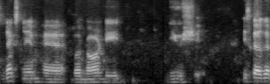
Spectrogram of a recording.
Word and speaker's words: Jussieu: یہ میرے حساب سے تلفظ یوشے ہونا چاہیے, عبرانی زبان کا نام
